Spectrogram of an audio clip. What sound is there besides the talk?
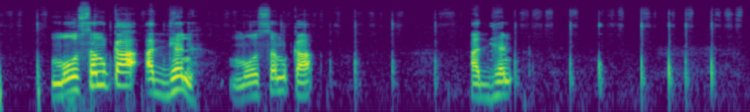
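writing on a board during a lecture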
